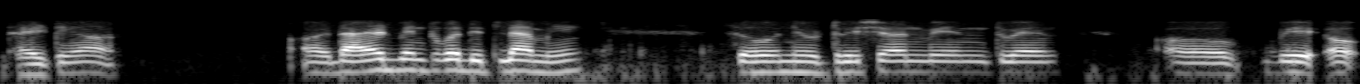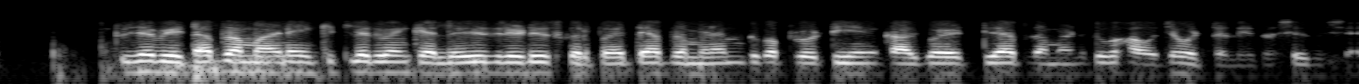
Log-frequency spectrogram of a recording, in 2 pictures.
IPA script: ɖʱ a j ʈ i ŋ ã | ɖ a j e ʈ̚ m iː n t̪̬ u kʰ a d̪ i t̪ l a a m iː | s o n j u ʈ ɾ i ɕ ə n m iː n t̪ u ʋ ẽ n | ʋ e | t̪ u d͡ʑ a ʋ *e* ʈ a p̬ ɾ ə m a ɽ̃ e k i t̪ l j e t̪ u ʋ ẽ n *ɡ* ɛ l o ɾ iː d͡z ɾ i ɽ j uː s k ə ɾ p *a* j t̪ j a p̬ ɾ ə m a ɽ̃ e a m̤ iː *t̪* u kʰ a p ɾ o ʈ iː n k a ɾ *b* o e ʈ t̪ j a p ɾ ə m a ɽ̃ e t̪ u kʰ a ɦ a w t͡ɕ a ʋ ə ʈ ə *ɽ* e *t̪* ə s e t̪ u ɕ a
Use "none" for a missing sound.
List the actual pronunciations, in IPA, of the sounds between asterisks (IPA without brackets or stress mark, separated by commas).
e, k, a, t̪, ɡ, l, t̪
